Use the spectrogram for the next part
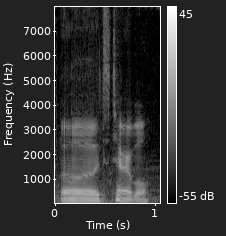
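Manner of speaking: ordinary talk, nothing marked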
